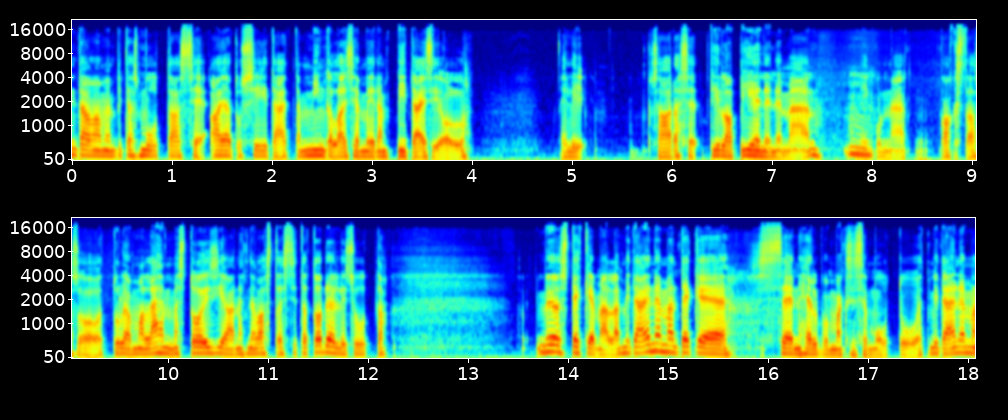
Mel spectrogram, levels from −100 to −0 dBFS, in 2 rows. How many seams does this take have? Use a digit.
0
